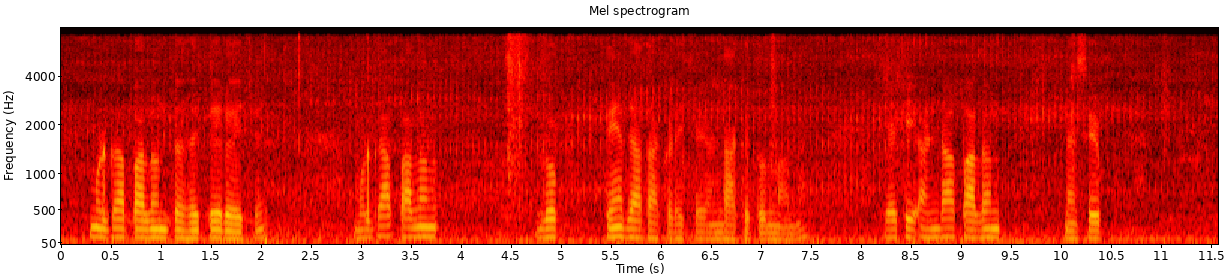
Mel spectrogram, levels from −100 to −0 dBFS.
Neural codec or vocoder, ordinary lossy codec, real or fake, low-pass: none; none; real; 7.2 kHz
